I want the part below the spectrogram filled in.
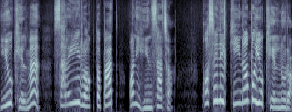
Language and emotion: Nepali, disgusted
